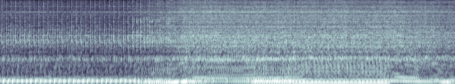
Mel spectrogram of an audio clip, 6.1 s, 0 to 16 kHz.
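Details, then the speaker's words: 139QMB 50cc engine with piston skirt ground short for excess clearance: small blips then drops back, hollow knock about four per second under the exhaust note; piston slap, heard only at idle and when revs fall, masked with throttle. "Słyszeliście jak Piston Slap brzmi On brzmi tylko na wolnych obrotach jak dodacie lekko gazu i później już tłok tak szybko zasuwa że nie jesteście w stanie wychwycić tego brzmienia"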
